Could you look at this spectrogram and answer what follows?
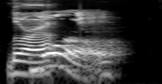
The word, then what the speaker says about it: Laurel: Laurel.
